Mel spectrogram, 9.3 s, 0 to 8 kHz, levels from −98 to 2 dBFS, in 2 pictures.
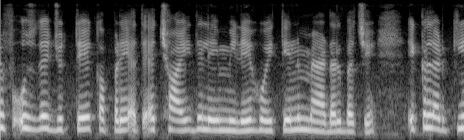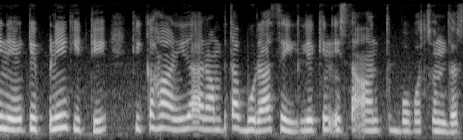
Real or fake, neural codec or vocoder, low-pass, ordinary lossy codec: real; none; 7.2 kHz; none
